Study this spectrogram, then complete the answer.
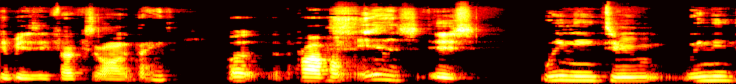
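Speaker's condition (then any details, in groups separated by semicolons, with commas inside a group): Cerebral palsy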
